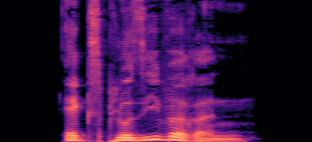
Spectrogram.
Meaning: inflection of explosiv: 1. strong genitive masculine/neuter singular comparative degree 2. weak/mixed genitive/dative all-gender singular comparative degree
- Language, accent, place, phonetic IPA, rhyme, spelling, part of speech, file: German, Germany, Berlin, [ɛksploˈziːvəʁən], -iːvəʁən, explosiveren, adjective, De-explosiveren.ogg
